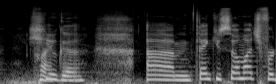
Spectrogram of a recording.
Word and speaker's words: hygge: Which is Hygge, but we're international. We say it. Hygge.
